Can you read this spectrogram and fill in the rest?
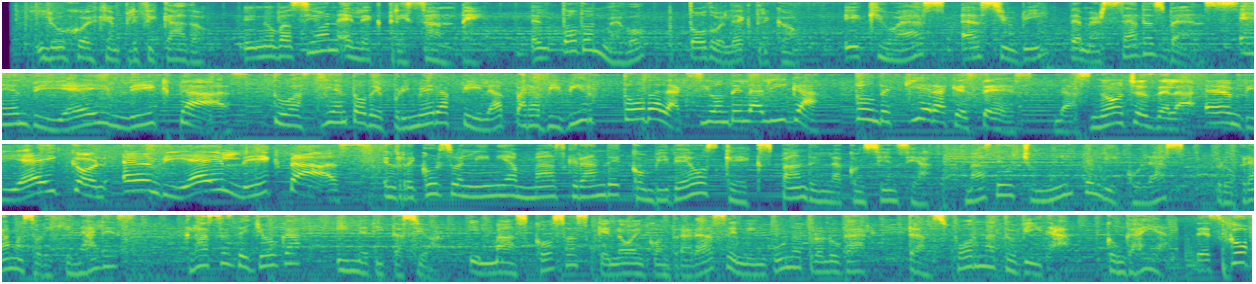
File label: spanish commercial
